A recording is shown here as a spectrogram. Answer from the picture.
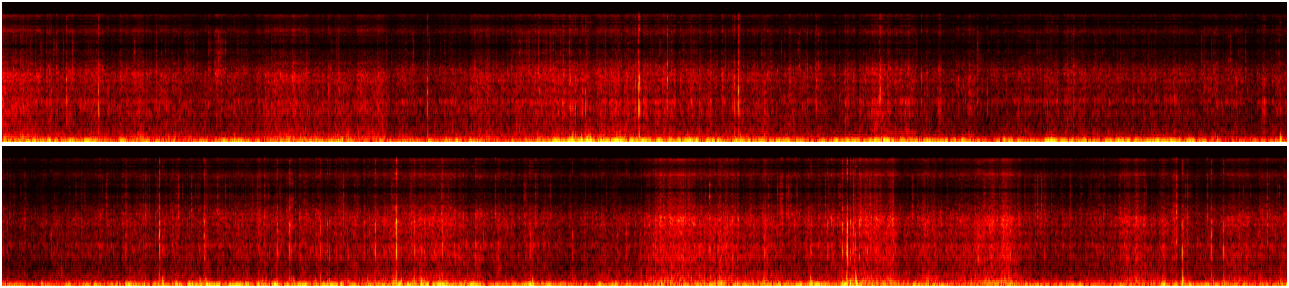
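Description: Mountain bike descending a rough dirt trail: wind rushing over the microphone, with tyre noise and frequent knocks and rattles from the bike over bumps, the loudest knock near the end.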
